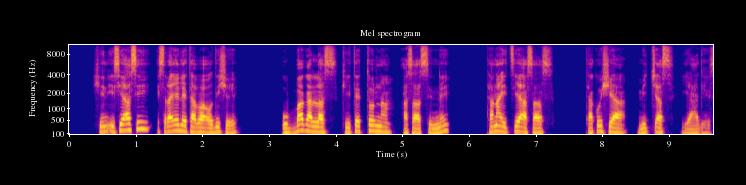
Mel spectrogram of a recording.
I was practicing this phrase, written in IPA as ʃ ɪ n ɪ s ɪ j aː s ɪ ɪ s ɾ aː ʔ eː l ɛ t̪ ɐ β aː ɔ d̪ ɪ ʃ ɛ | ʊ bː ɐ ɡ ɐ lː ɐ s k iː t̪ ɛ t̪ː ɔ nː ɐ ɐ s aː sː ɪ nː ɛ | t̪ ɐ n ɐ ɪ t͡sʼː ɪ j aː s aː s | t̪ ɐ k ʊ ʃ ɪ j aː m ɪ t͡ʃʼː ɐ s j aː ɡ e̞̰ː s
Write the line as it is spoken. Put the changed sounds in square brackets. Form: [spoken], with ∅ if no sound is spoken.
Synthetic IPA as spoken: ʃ ɪ n ɪ s ɪ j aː s ɪ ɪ s ɾ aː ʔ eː l ɛ t̪ ɐ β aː ɔ d̪ ɪ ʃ ɛ | ʊ bː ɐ ɡ ɐ lː ɐ s k iː t̪ ɛ t̪ː ɔ nː ɐ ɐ s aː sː ɪ nː ɛ | t̪ ɐ n ɐ ɪ t͡sʼː ɪ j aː s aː s | t̪ ɐ k ʊ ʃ ɪ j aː m ɪ t͡ʃʼː ɐ s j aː ɡ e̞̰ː s

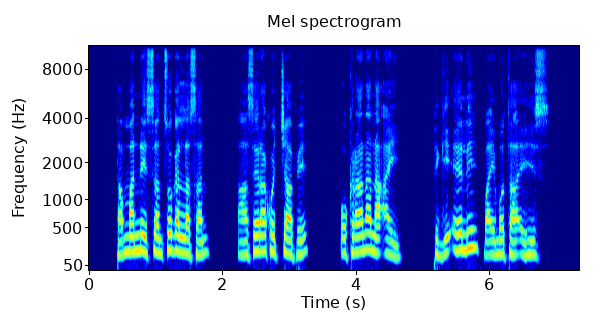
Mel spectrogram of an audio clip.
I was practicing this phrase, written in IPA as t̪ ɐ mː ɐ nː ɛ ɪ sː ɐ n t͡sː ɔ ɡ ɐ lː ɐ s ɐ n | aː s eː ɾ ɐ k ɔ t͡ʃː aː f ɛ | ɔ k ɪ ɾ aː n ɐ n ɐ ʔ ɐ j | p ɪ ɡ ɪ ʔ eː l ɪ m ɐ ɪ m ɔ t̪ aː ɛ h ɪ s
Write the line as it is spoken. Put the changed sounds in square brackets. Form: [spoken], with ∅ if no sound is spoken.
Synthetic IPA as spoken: t̪ ɐ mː ɐ nː ɛ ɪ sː ɐ n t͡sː ɔ ɡ ɐ lː ɐ s ɐ n | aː s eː ɾ ɐ k ɔ t͡ʃː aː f ɛ | ɔ k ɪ ɾ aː n ɐ n ɐ ʔ ɐ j | p ɪ ɡ ɪ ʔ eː l ɪ [b] ɐ ɪ m ɔ t̪ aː ɛ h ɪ s

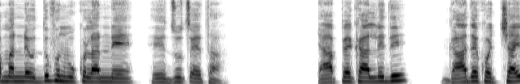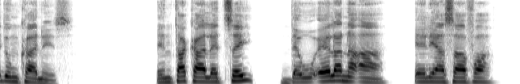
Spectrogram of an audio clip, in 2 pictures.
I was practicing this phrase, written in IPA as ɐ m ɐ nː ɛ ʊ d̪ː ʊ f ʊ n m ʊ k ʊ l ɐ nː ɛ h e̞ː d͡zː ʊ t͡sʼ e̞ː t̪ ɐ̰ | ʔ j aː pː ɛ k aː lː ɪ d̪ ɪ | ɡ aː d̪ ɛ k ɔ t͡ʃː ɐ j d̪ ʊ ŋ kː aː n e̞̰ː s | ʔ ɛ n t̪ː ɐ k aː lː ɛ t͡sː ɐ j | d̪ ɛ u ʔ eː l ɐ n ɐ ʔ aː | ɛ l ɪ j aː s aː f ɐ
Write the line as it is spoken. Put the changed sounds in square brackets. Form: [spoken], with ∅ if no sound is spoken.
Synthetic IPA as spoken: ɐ m ɐ nː ɛ ʊ d̪ː ʊ f ʊ n m ʊ k ʊ l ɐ nː ɛ h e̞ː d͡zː ʊ t͡sʼ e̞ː t̪ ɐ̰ | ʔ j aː pː ɛ k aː lː ɪ d̪ ɪ | ɡ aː d̪ ɛ k ɔ t͡ʃː ɐ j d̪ ʊ ŋ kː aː n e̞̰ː s | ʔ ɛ n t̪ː ɐ k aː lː ɛ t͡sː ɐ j | d̪ ɛ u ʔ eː l ɐ n ɐ ʔ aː | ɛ l ɪ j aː s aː f ɐ

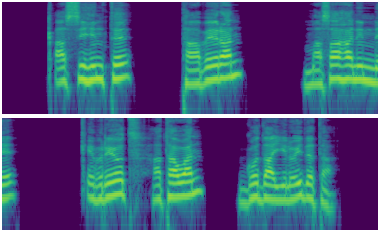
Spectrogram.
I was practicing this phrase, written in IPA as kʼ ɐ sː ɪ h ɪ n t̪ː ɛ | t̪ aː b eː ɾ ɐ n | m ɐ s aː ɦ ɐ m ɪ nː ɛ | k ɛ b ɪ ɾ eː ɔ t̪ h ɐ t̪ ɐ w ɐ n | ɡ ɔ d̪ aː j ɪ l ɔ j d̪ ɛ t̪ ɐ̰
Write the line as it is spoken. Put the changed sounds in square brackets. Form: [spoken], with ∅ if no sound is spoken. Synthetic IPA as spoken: kʼ ɐ sː ɪ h ɪ n t̪ː ɛ | t̪ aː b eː ɾ ɐ n | m ɐ s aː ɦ ɐ [n] ɪ nː ɛ | [kʼ] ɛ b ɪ ɾ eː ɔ t̪ h ɐ t̪ ɐ w ɐ n | ɡ ɔ d̪ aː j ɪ l ɔ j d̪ ɛ t̪ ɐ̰

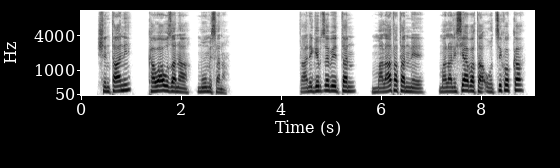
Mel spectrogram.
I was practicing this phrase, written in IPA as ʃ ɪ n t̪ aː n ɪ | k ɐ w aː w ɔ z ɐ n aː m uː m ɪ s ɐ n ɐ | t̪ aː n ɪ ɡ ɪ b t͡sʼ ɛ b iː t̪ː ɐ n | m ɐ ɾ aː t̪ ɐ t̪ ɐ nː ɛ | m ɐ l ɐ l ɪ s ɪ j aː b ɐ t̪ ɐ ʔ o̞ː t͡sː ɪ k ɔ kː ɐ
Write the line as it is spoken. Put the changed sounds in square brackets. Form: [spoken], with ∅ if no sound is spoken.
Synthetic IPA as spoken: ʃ ɪ n t̪ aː n ɪ | k ɐ w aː w ɔ z ɐ n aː m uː m ɪ s ɐ n ɐ | t̪ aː n ɪ ɡ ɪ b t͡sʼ ɛ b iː t̪ː ɐ n | m ɐ [l] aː t̪ ɐ t̪ ɐ nː ɛ | m ɐ l ɐ l ɪ s ɪ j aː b ɐ t̪ ɐ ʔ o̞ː t͡sː ɪ k ɔ kː ɐ

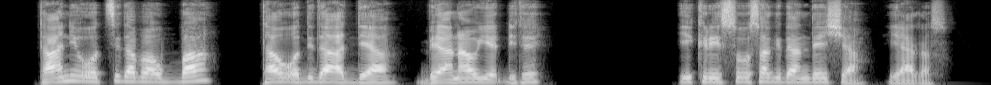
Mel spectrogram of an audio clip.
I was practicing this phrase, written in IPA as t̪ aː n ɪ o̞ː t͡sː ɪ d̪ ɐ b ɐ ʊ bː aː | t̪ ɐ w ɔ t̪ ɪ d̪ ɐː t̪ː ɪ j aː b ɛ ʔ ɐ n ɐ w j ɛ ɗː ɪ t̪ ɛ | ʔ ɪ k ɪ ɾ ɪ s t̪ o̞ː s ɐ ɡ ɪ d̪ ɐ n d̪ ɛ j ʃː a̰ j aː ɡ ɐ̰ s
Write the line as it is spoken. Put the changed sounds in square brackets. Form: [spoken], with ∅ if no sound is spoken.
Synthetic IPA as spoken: t̪ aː n ɪ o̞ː t͡sː ɪ d̪ ɐ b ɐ ʊ bː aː | t̪ ɐ w ɔ [d̪] ɪ d̪ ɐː [d̪ː] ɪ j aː b ɛ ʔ ɐ n ɐ w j ɛ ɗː ɪ t̪ ɛ | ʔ ɪ k ɪ ɾ ɪ s t̪ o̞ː s ɐ ɡ ɪ d̪ ɐ n d̪ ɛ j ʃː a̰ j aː ɡ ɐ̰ s

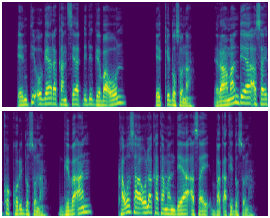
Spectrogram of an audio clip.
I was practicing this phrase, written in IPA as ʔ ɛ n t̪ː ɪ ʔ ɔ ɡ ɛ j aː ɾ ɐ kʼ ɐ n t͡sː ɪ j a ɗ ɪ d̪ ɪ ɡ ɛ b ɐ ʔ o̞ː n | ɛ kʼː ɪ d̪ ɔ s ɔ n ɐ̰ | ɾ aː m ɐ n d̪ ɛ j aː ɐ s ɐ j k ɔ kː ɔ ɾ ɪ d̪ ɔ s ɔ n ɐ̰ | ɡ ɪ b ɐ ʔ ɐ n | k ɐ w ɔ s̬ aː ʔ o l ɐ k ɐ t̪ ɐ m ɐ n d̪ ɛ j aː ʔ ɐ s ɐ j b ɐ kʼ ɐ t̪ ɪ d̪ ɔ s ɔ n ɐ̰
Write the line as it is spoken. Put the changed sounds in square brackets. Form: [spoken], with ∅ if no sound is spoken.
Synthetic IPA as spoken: ʔ ɛ n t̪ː ɪ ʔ ɔ ɡ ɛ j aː ɾ ɐ [k] ɐ n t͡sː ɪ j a ɗ ɪ d̪ ɪ ɡ ɛ b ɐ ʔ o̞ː n | ɛ kʼː ɪ d̪ ɔ s ɔ n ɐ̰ | ɾ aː m ɐ n d̪ ɛ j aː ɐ s ɐ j k ɔ kː ɔ ɾ ɪ d̪ ɔ s ɔ n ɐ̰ | ɡ ɪ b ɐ ʔ ɐ n | k ɐ w ɔ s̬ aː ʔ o l ɐ k ɐ t̪ ɐ m ɐ n d̪ ɛ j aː ʔ ɐ s ɐ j b ɐ kʼ ɐ t̪ ɪ d̪ ɔ s ɔ n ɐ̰

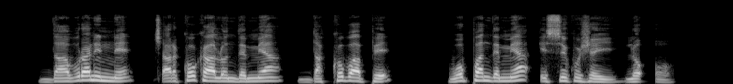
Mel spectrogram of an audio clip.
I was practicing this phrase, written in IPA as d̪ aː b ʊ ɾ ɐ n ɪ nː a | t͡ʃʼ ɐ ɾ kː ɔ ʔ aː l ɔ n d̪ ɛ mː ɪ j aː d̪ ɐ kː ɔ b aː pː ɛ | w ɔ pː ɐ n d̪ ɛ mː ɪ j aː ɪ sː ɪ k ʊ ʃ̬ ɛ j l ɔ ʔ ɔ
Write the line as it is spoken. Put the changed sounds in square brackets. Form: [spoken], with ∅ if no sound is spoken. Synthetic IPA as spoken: d̪ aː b ʊ ɾ ɐ n ɪ nː [ɛ] | t͡ʃʼ ɐ ɾ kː ɔ [k] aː l ɔ n d̪ ɛ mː ɪ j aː d̪ ɐ kː ɔ b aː pː ɛ | w ɔ pː ɐ n d̪ ɛ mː ɪ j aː ɪ sː ɪ k ʊ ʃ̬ ɛ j l ɔ ʔ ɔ

